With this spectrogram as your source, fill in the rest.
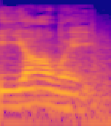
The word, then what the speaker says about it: Yahweh: by the consonants yhwh no one really knows how to pronounce this because it fell out of use for so long but many believe that the most likely pronunciation would be yahweh the name of jehovah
